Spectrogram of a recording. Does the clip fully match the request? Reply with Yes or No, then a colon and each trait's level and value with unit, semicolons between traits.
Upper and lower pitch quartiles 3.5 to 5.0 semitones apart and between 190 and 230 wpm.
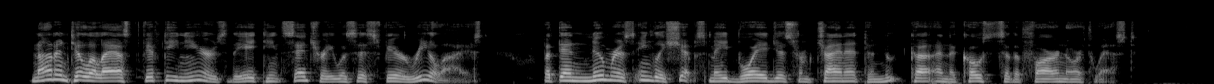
No: average, 4.6 semitones; average, 165 wpm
